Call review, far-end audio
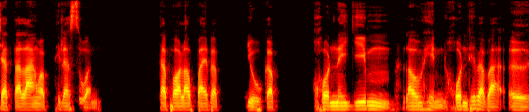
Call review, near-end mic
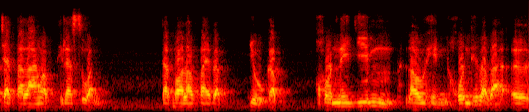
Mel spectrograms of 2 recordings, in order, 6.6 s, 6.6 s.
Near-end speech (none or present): none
